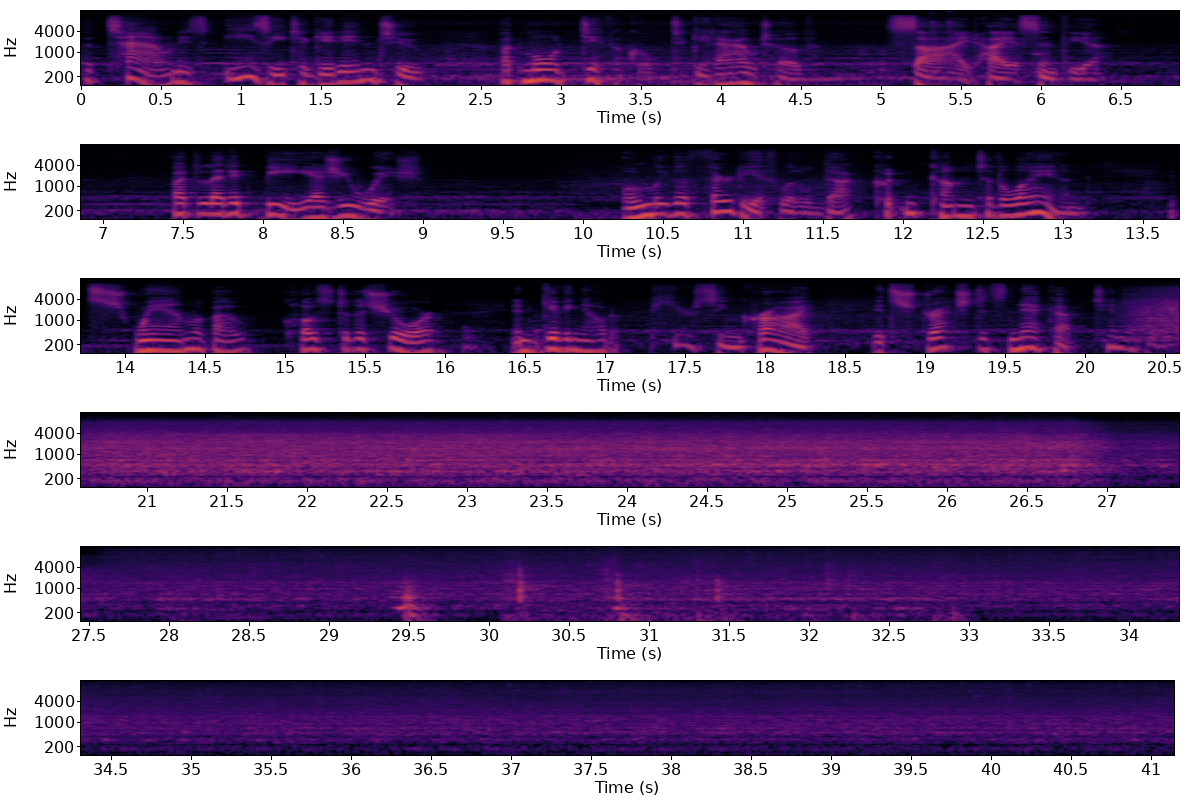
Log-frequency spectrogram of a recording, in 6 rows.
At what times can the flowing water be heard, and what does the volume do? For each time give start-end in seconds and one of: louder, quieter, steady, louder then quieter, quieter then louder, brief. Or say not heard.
20.2-41.1 quieter.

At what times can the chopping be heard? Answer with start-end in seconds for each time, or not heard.
30.1-31.6.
